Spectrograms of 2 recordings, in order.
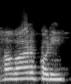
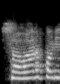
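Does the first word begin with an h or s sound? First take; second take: h sound; s sound. First: The first word begins with an h sound. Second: The first word begins with an s sound.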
